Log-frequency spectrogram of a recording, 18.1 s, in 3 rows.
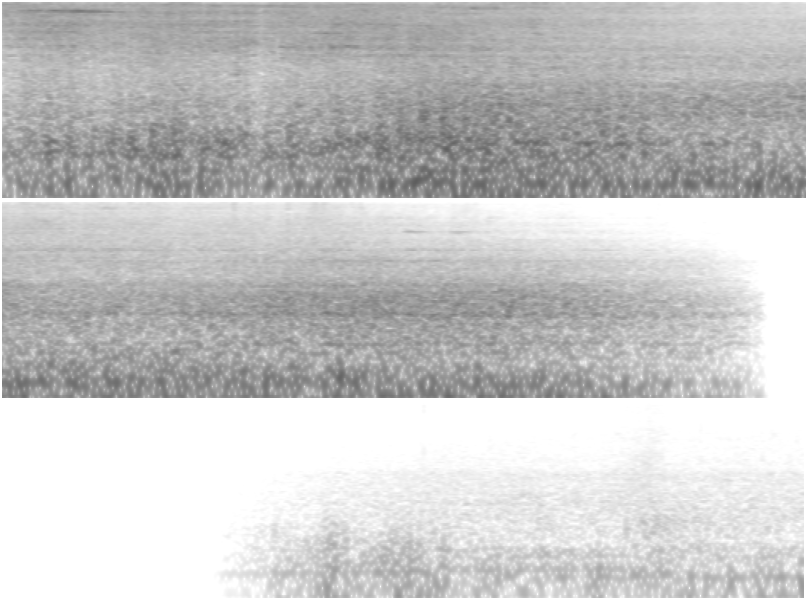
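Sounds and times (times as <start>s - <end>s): high wheel squeal: 0.0s - 7.8s
freight train wheels on rail: 0.0s - 11.8s.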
